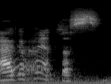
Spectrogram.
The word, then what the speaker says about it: agapanthus: it correctly am I am I real it's pronounced just like agapanthus agapanthus okay do they grow where you're where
